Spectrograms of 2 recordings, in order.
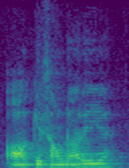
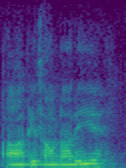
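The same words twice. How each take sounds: The two takes are said the same way.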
